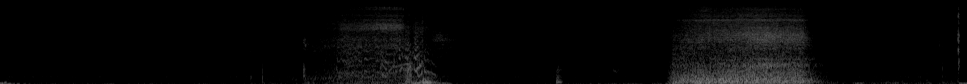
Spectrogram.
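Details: The podcast host's own mechanical ventilator, heard while he records his podcast: two rhythmic rushing bursts of airflow about four seconds apart, separated by quiet pauses, with faint room noise; ventilator breath cycles.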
